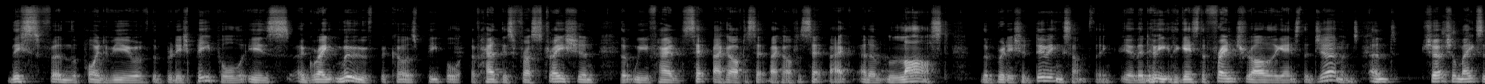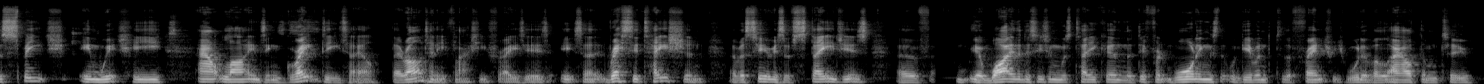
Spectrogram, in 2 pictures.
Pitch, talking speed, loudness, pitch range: 115 Hz, 195 wpm, -25 LUFS, 105-125 Hz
